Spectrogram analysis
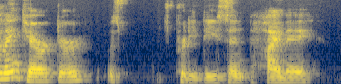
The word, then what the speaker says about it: Jaime: Jaime, spelled like Jamie, but pronounced Jaime.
